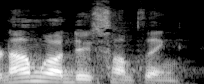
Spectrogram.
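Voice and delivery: normal talking voice

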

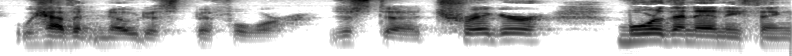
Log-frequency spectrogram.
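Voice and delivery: soft, low, earnest prayer voice. Real, not acted. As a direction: pray quietly and reverently. Pray with me.

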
